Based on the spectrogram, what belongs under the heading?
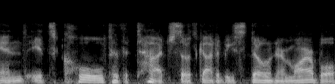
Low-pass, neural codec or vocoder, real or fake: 7.2 kHz; codec, 24 kHz, 6 kbps, HILCodec; fake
